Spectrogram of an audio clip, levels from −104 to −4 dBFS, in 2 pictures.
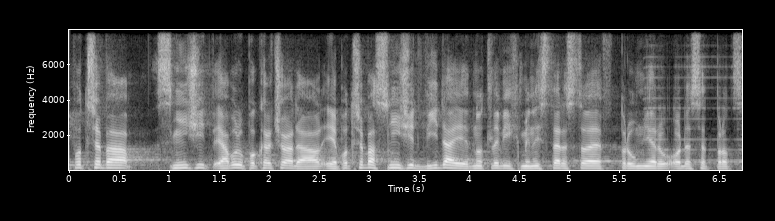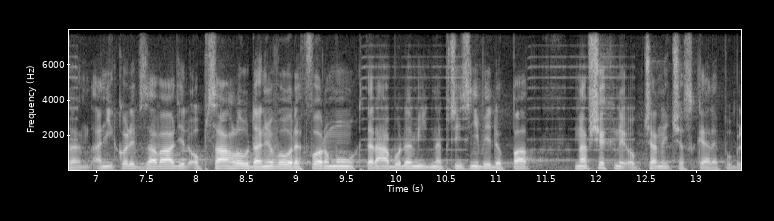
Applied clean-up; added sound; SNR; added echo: neural separator model SepFormer DNS4.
